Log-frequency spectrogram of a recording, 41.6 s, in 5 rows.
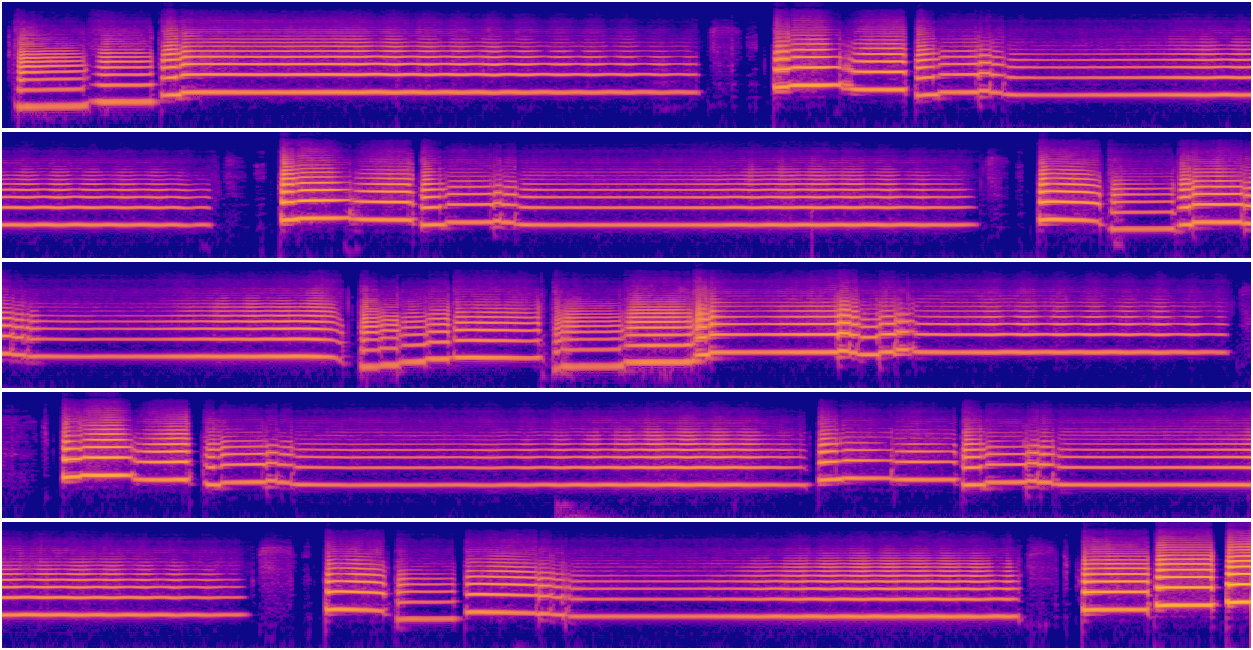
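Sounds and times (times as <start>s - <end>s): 
trumpet: 0.0s - 41.6s.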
